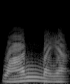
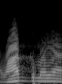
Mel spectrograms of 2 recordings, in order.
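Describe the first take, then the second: First: A nasal n sound comes before maya. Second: A hard g sound comes before maya. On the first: The speaker calls it right. "ವಾನ್ಮಯ ಅಂತ ಕರಿತೀವಿ" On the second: The speaker calls it wrong. "ವಾಗ್ಮಯ ಅನ್ನಲ್ಲ"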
